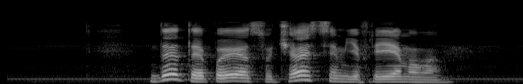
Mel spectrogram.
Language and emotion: Russian, sad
